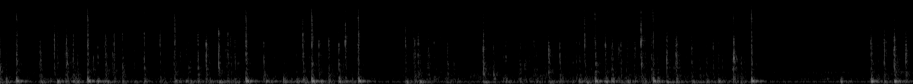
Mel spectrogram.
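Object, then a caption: Plastic computer keyboard keys. Fingertips type on the hollow plastic keys of a black plastic full-size computer keyboard resting on a wooden desk. The result is a steady run of quick, sharp taps with bright clicky tops over a low, dull thump, each one dying away almost at once. The typing eases into softer stretches around the middle and near the end.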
